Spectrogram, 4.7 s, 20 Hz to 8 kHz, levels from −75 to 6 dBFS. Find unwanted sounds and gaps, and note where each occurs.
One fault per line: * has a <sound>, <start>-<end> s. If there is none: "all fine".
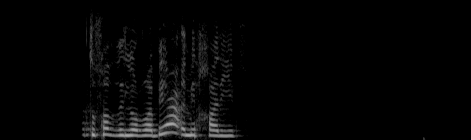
all fine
